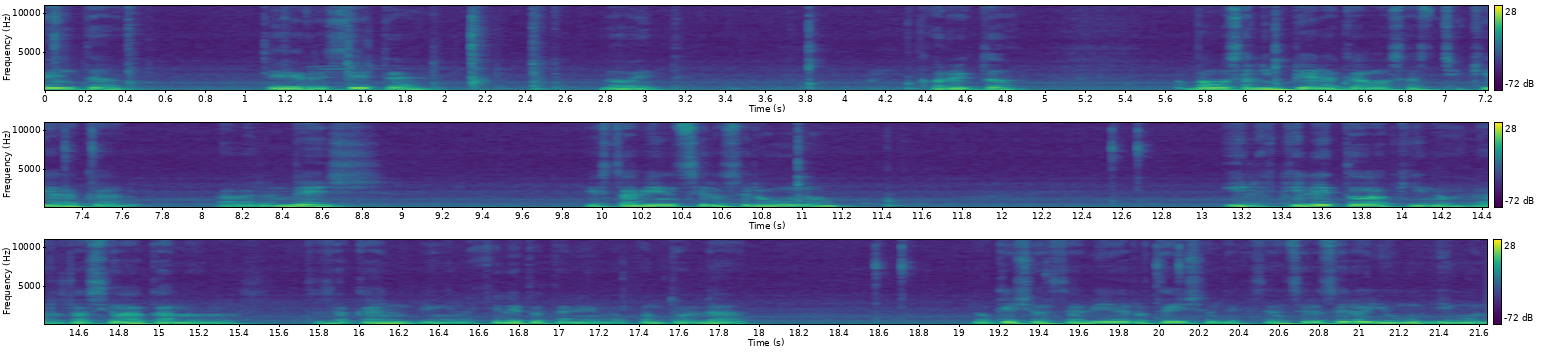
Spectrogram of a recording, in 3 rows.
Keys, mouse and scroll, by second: 1.3 r, 3.6 middle click, 4.0 middle click, 7.6-9.2 drag, 9.2-12.8 middle drag, 12.8-14.5 drag, 16.2 middle click, 17.7 ctrl+a, 19.5 ctrl+a.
